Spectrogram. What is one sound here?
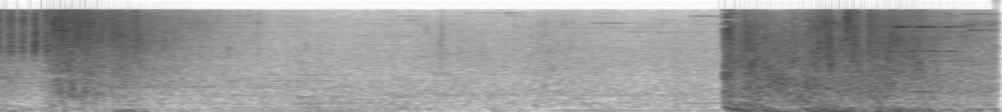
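Blasts and clashes of a video game battle crackle loudly.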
